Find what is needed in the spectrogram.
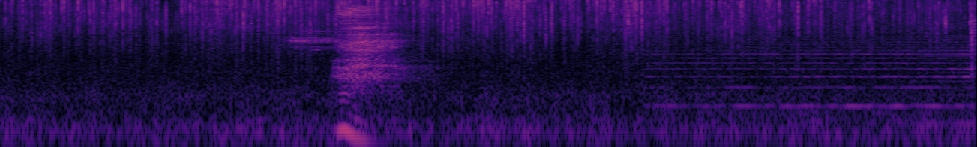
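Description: A man's short breathy exhale, falling in pitch, about two seconds in. From about four seconds in, low sustained string music comes in and holds steady.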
